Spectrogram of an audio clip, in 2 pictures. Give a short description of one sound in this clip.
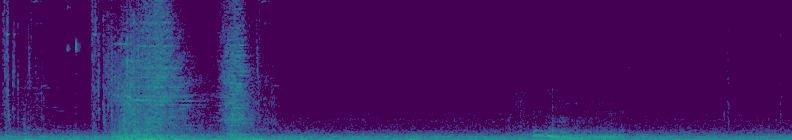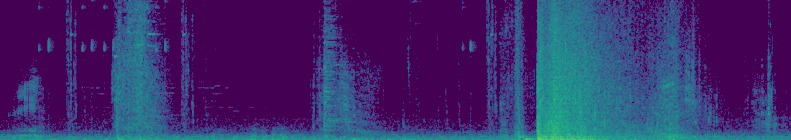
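Soft whooshing game sound effects play as cards move.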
